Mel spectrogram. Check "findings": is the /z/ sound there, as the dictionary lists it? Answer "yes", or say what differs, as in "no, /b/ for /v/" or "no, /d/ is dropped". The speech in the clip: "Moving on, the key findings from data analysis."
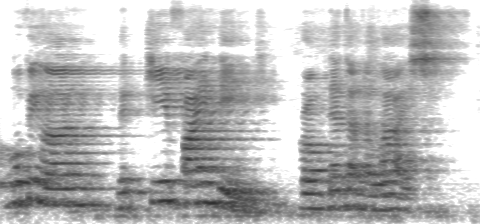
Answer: no, /z/ is dropped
